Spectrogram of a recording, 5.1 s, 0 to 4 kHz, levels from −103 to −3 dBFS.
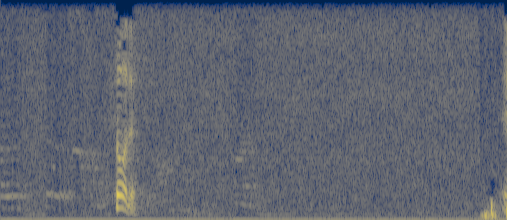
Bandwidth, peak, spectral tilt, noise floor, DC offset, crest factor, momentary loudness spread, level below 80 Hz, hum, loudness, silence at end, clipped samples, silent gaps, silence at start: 4 kHz; -10 dBFS; -4.5 dB/octave; -49 dBFS; 0.3%; 26 dB; 20 LU; -50 dBFS; none; -29 LUFS; 0 s; under 0.1%; none; 0 s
